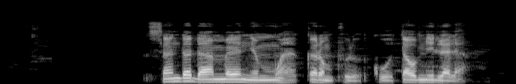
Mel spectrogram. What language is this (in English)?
Dagbani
